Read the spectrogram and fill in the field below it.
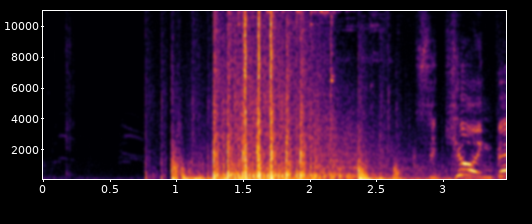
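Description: A rifle shot rings out loudly and echoes.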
